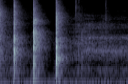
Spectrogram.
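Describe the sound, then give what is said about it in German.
Three sharp, evenly spaced slaps of a hand clapping against the crook of the arm as applause for other sports teams, each a bright crisp smack, followed by a faint ringing tail and quiet. “Ja, das war ein, äh, ein Applaus auf die, die Ellebeuge. Armbeuge.”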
